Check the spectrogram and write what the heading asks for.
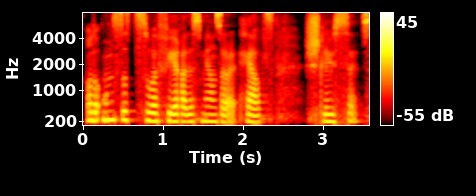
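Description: A woman with a Swiss German accent preaching a sermon, earnest and emphatic, repeating key words and sometimes dropping to a soft, near-whispered tone. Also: mid-range voice, steady tone, moderate pace.

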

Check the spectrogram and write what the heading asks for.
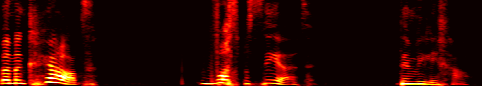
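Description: A woman preaches a searching, earnest sermon in a fairly high voice. She often sinks into a soft, low tone. The sound is dry, with almost no room echo. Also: very animated, slow pace.

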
